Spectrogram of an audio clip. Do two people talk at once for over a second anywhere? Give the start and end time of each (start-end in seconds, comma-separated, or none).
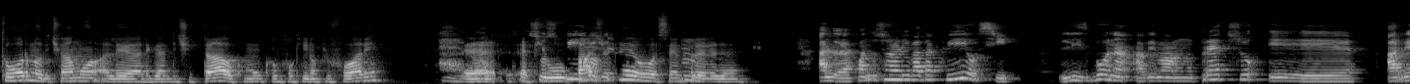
4.6-7.1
